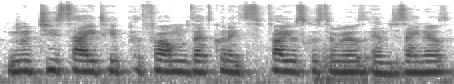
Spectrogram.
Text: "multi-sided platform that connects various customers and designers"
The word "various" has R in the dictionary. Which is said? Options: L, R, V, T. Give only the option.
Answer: L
